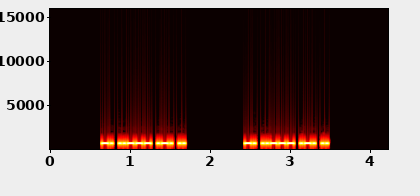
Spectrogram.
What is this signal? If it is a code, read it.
Morse code, heard as a keyed tone, about 44 wpm, 700 Hz. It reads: N2RI N2RI
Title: Call Signs Repeated 3x - 45wpm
